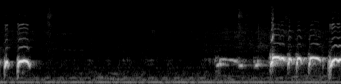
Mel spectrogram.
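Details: Zebra dove, local bird, singing to attract rival birds: a short double coo, a long pause, then a rising run of rapid, trilled cooing notes over a faint low hum.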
